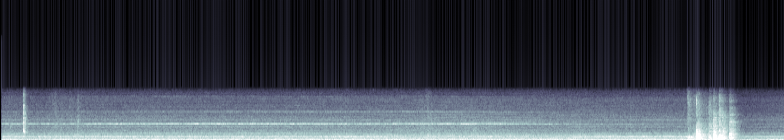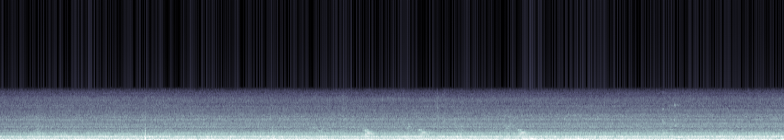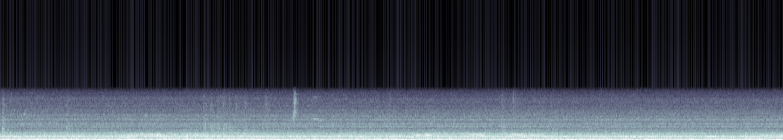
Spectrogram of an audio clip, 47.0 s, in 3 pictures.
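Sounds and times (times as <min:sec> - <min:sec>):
faint high whine: 0:00.0 - 0:13.6, 0:31.2 - 0:47.0
train interior rumble: 0:00.0 - 0:47.0
faint steady tone: 0:39.0 - 0:44.4.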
